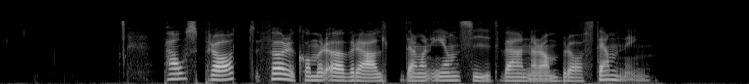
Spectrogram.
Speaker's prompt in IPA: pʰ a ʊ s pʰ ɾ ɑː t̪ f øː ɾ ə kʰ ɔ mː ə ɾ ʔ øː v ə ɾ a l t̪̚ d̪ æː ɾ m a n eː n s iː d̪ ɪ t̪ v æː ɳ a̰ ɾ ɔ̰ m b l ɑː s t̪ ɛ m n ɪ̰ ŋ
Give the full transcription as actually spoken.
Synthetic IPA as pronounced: pʰ a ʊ s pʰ ɾ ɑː t̪ f œː ɾ ə kʰ ɔ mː ə ɾ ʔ øː v ə ɾ a l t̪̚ d̪ æ ɾ m a n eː n s iː d̪ ɪ t̪ v æː ɳ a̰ ɾ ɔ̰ m b ɾ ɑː s t̪ ɛ m n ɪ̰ ŋ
